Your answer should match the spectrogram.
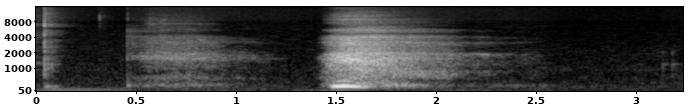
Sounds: Sigh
